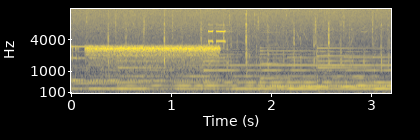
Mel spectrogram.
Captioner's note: modem Buzzing; electronic Beep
